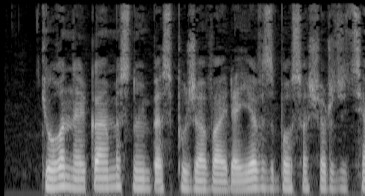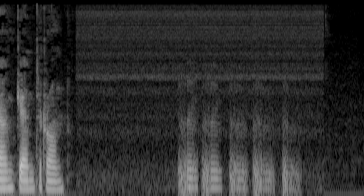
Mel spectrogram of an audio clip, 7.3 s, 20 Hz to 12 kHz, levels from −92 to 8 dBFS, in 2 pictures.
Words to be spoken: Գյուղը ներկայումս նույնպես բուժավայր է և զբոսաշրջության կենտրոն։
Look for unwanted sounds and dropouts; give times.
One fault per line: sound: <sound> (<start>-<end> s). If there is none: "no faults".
sound: laugh (5.4-6.7 s)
